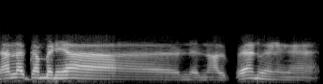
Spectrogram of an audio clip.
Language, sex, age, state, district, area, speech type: Tamil, male, 60+, Tamil Nadu, Perambalur, rural, conversation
